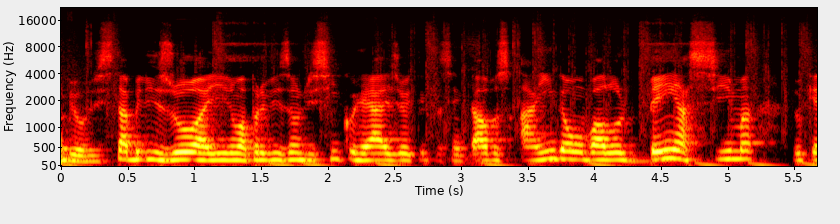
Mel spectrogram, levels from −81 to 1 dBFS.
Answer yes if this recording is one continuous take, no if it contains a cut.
yes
